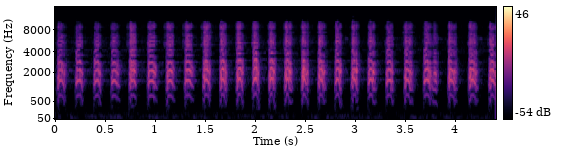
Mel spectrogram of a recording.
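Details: Steady series of loud, hoarse clucking notes from a red junglefowl hen, about three per second and evenly spaced throughout, each note rich and raspy with no other sounds.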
